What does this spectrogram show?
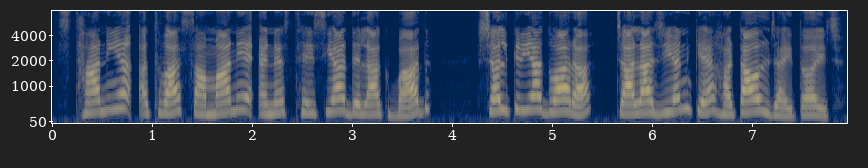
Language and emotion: Maithili, neutral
